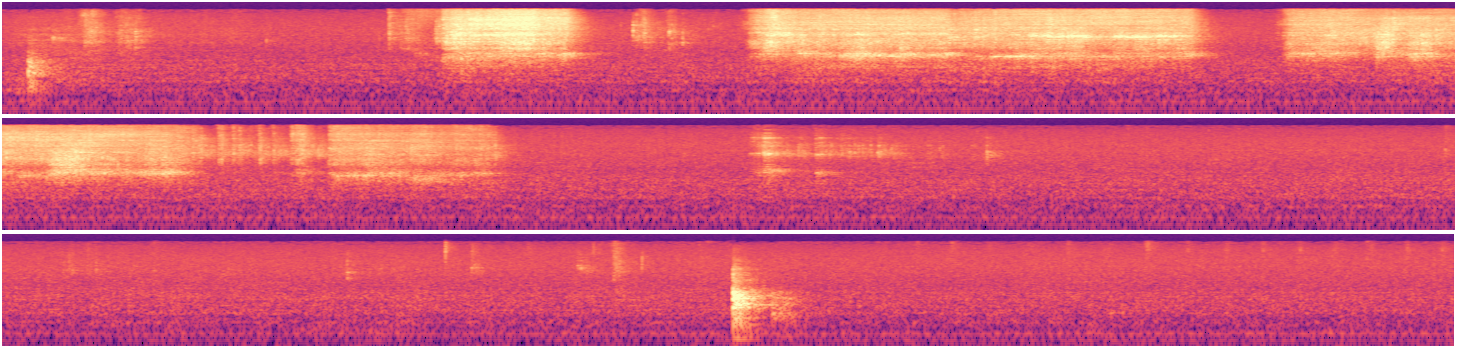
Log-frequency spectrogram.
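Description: Handling noise from a small battery-powered bait aerator pump's plastic case: several bursts of rubbing and scraping over about ten seconds, then one sharp click near the end as the battery compartment or switch is worked. The pump is not yet running.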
